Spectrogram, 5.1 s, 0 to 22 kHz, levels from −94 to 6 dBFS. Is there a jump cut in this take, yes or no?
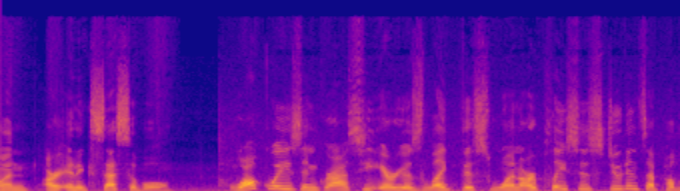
yes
